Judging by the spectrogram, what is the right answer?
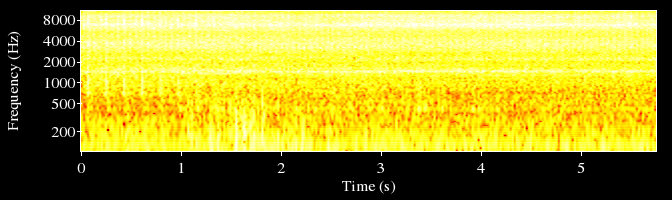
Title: Стук в двигателе 1jz gte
